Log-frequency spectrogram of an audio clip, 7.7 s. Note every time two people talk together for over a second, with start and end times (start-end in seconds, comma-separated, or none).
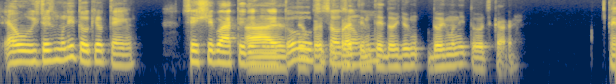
3.0-4.8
